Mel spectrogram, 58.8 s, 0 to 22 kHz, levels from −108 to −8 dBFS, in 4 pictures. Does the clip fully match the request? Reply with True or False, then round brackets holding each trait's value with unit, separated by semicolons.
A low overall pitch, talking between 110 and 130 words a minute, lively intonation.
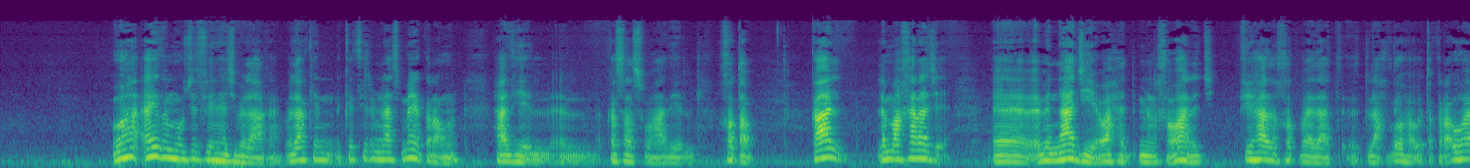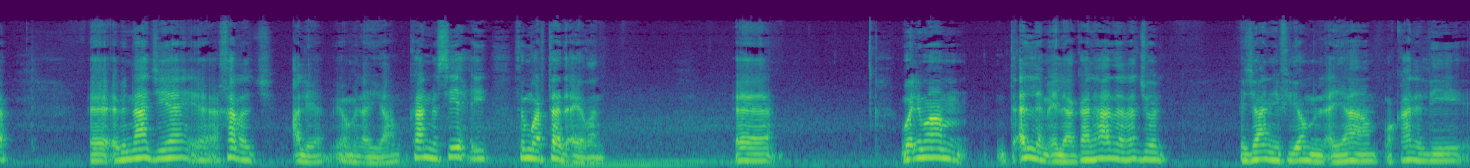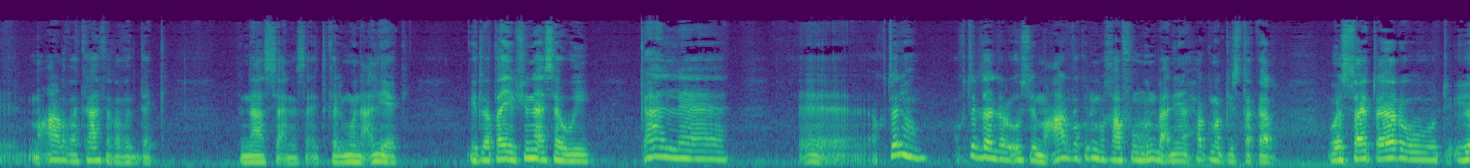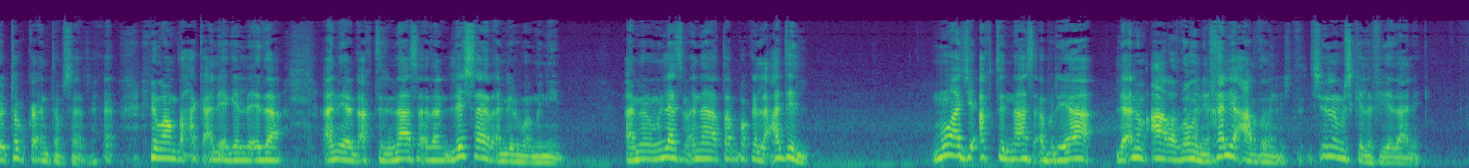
True (120 Hz; 115 wpm; 6.0 semitones)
